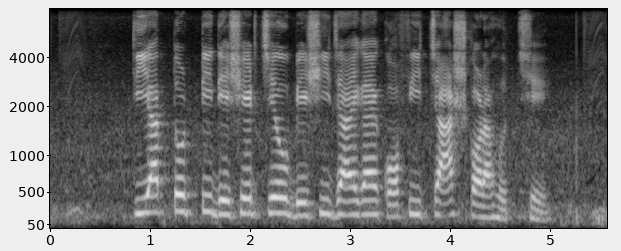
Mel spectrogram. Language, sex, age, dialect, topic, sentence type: Bengali, male, 46-50, Standard Colloquial, agriculture, statement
